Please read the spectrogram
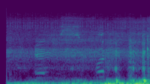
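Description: Low rumble and knocking picked up by a body-mounted action camera as a wooden horn sled starts off from a standstill in snow, growing louder about a second and a half in as it gets moving.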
